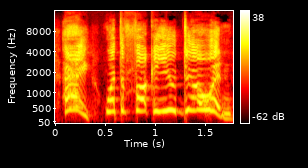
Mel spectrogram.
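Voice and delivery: put-on bust in yelling like an outraged kid; mock outraged yell. Ricky catches Artie unbuckling.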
